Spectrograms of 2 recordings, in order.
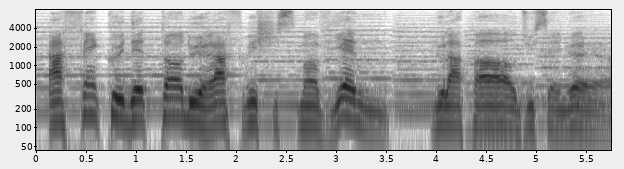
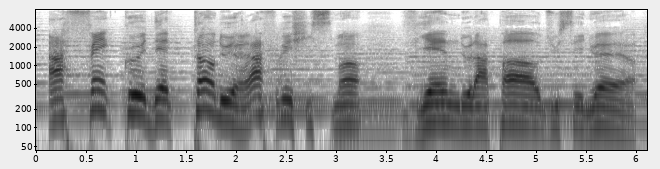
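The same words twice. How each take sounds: Both takes have the same delivery.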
